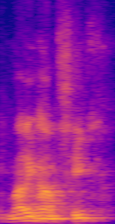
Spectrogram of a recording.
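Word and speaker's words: Marek Hamšík: rely upon um guys definitely marigam chic is pronounced in my language so oh yeah that's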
